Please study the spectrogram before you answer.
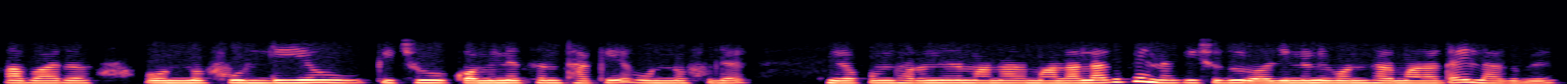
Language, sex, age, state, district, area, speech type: Bengali, female, 30-45, West Bengal, Jhargram, rural, conversation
